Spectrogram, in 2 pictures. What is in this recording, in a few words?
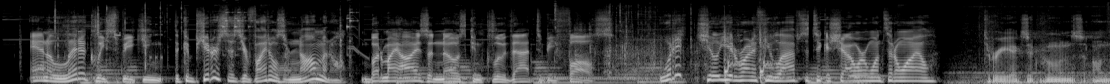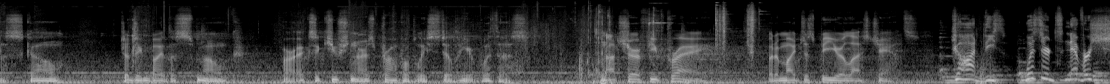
Character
